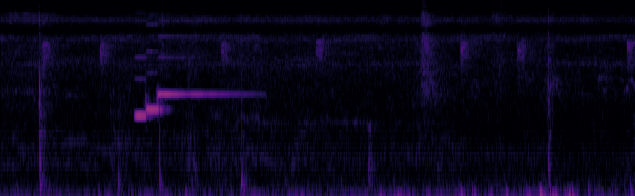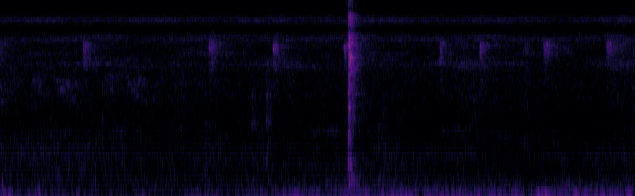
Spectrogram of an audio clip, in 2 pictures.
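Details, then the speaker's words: Samsung inverter washing machine drum gives a few sharp knocks, jerks but can't turn to weigh the load, then stops and retries; powers on but won't wash, with water damage found underneath. "ปกติเก็จะหมุนถังเพื่อชั่งน้ำหนักผ้านะครับแต่อันนี้มันหมุนไม่ได้มันเป็นเสียงดังกึกๆนะก็จะประมาณนี้นะครับเสียงดังแล้วก็จะหยุดไปแล้วก็จะพยายามทำอีกทีก็จะเป็นอยู่อย่างนี้นะครับ"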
